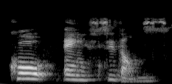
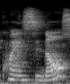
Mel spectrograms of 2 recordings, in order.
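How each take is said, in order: First: The i sound is clearly emphasized. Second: The i sound is not emphasized. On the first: The speaker calls it right. "you say coincidence. So how do I know to emphasize the I?" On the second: The speaker calls it wrong. "You don't say coincidence"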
